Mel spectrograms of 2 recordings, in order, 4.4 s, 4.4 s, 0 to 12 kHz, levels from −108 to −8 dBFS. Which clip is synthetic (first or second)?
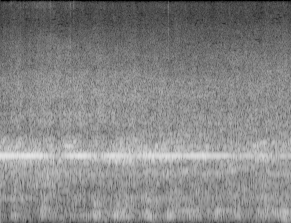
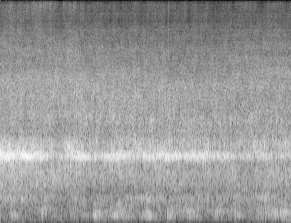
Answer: second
